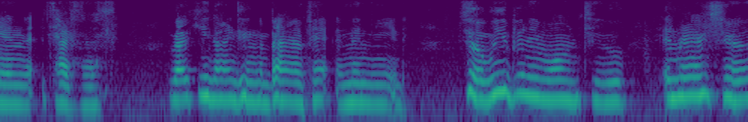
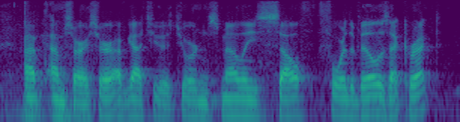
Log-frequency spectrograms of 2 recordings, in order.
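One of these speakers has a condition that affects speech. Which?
The first: cerebral palsy; present from birth.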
